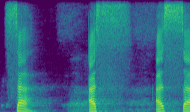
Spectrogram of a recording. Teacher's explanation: Tajamnya suara karena mengalir dari celah yang sempit. · Bukan as bukan nyebar tapi as tajam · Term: sifat safir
